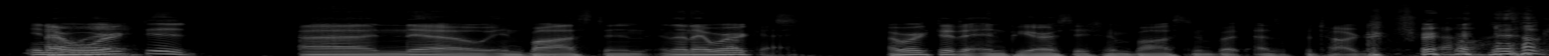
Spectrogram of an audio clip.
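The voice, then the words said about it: Smooth radio-announcer voice. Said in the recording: “good radio voice”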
